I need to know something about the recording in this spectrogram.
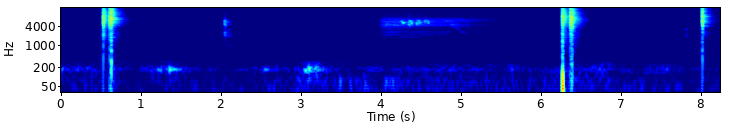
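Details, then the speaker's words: Mitsubishi Diamond Plus 93 SB CRT monitor flyback tested in circuit, with a large built-in capacitor: loud, sharp snaps a couple of seconds apart with sizzling between them, arcing across a gap of about 20–30 mm; a strong, healthy flyback. "okay oh pretty big ox out of that it's quite long that's like you're looking at 20 mil there it's definitely got a capacitor on the end of that"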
